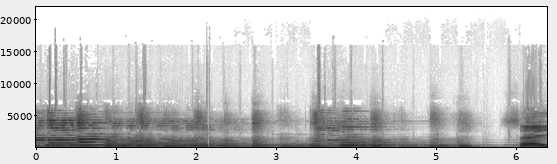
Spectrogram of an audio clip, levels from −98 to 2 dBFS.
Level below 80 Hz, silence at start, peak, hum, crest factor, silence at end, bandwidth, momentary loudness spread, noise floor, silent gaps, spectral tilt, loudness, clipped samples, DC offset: -48 dBFS; 0 s; -4 dBFS; none; 18 dB; 0 s; 16 kHz; 15 LU; -42 dBFS; none; -4.5 dB/octave; -21 LUFS; under 0.1%; under 0.1%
